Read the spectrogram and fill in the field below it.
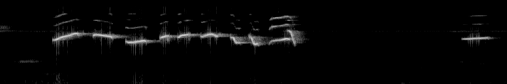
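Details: Clear whistled phrase from a female Oriental magpie-robin singing to stimulate males: about ten sweet sliding notes over two and a half seconds, a pause, then one lone whistle.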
